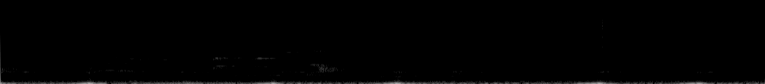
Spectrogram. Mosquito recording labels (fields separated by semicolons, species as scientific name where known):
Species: Anopheles gambiae s.l.; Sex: female; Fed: unfed; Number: one; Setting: cup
